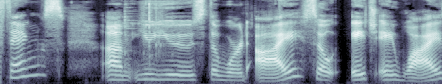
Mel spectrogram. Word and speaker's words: hay: you use the word I. So H-A-Y. So remember in Spanish, the H is silent. So you would say I means there is or there are.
